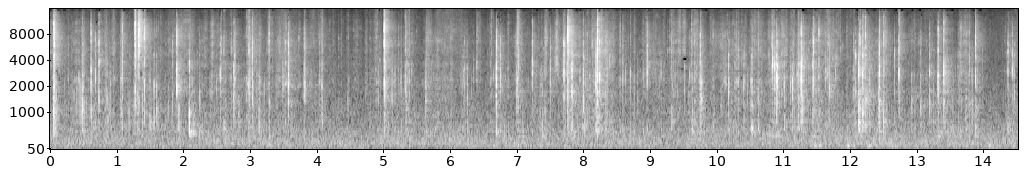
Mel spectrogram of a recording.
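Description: Kraft paper crinkling and crackling under the fingers as a many-layered origami model is folded and pressed into creases, with irregular sharp crackles throughout.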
